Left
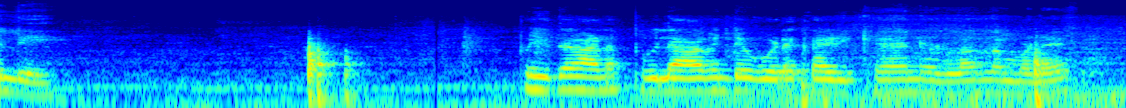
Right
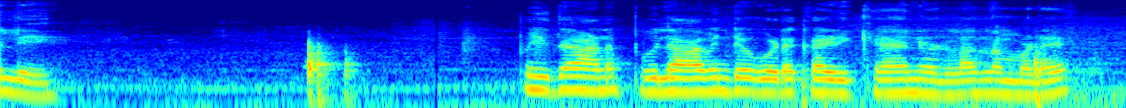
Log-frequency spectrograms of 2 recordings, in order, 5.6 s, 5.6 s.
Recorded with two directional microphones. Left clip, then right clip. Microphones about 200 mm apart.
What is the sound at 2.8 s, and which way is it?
Speech, 60° right (ahead or behind).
